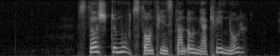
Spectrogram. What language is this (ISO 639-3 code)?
swe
